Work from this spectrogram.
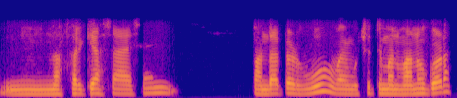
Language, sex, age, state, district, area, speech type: Kashmiri, male, 18-30, Jammu and Kashmir, Shopian, urban, conversation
